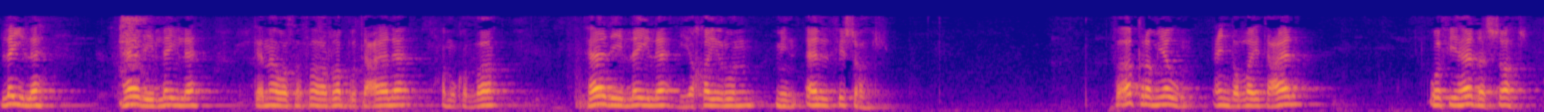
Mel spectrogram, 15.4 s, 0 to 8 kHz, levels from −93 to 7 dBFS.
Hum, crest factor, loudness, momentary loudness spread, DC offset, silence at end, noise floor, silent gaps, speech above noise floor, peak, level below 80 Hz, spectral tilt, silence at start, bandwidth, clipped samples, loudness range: none; 20 dB; -23 LUFS; 13 LU; under 0.1%; 0.15 s; -62 dBFS; none; 40 dB; -4 dBFS; -60 dBFS; -11.5 dB/octave; 0 s; 5.2 kHz; under 0.1%; 7 LU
